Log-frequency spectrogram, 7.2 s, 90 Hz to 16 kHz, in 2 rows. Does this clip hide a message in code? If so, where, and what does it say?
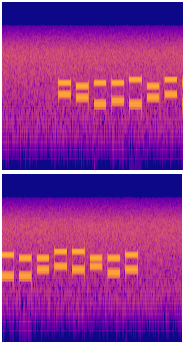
Yes: DTMF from 1.1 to 6.3 s, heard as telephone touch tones, dialled by machine, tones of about 250 ms. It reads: 072537#217#9*48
